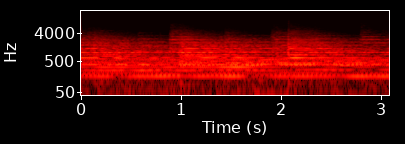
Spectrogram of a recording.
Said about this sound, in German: Das Mittagsläuten aus Waldershof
